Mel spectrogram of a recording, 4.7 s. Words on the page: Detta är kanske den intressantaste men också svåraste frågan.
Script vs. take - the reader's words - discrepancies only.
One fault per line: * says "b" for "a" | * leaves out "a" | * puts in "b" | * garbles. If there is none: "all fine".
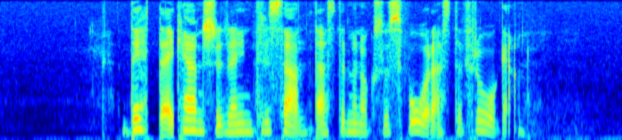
all fine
